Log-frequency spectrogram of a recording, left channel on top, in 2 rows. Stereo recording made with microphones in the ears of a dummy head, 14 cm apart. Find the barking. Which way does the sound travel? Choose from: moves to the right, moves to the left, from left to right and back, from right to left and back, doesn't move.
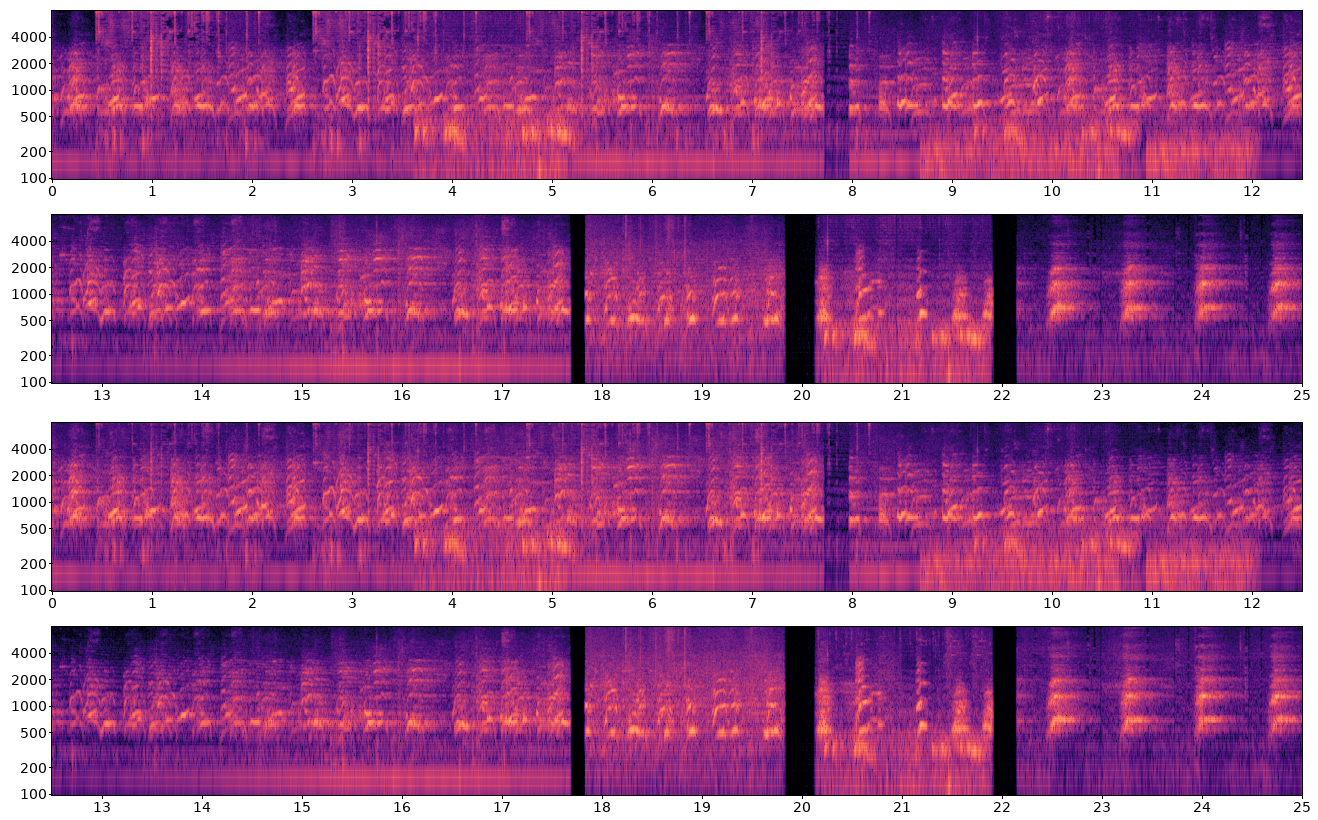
from right to left and back.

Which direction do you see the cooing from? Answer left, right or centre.
left.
